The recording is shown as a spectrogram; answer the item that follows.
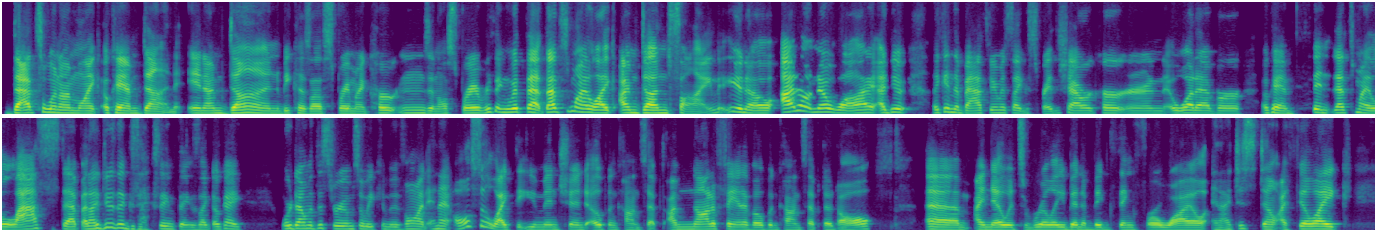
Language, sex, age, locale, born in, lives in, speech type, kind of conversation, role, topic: English, female, 50-54, en-US, United States, United States, conversation, podcast, host, What makes a home feel truly welcoming and peaceful?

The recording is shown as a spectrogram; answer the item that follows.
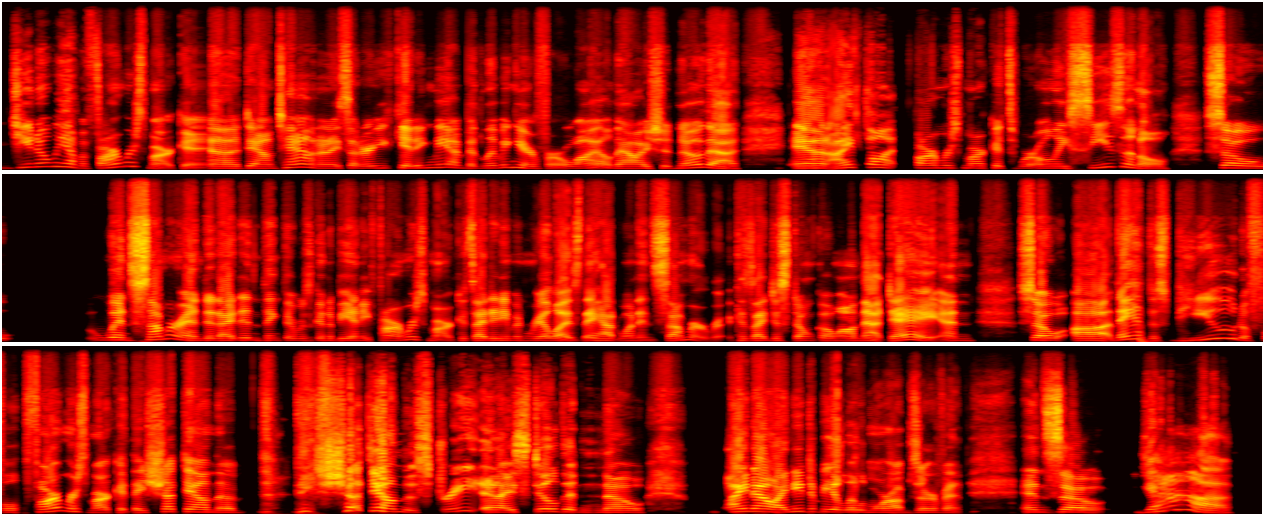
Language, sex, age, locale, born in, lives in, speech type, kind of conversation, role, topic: English, female, 60-64, en-US, United States, United States, conversation, unstructured, none, What is something surprising you have learned about your community?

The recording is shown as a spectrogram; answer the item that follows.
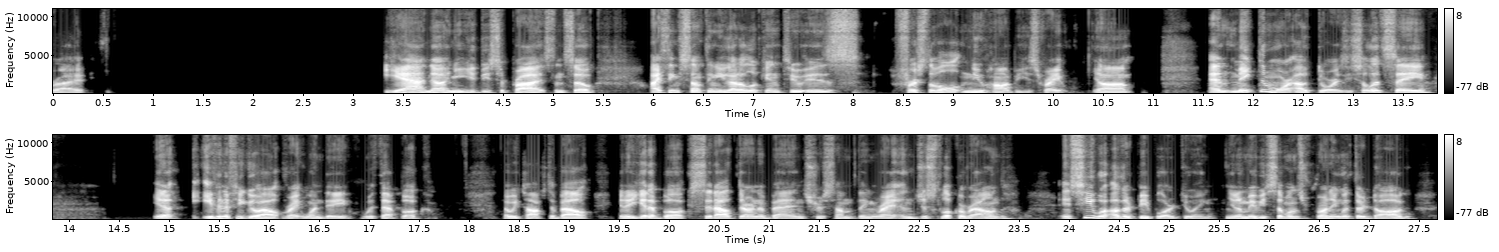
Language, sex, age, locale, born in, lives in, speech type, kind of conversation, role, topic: English, male, 20-24, en-US, United States, United States, conversation, advice, advisor, How can I make my workday and evenings feel less repetitive?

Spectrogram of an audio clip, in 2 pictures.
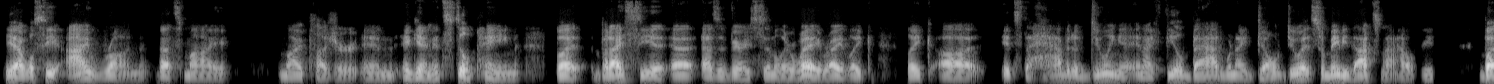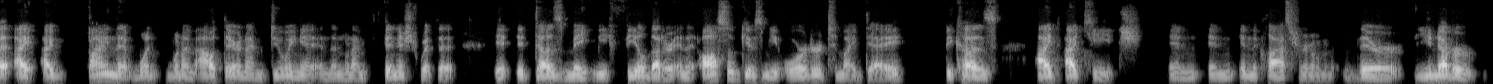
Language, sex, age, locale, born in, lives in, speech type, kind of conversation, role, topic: English, male, 45-49, en-US, United States, United States, conversation, podcast, host, In what ways can regular physical activity support our mental and emotional well-being?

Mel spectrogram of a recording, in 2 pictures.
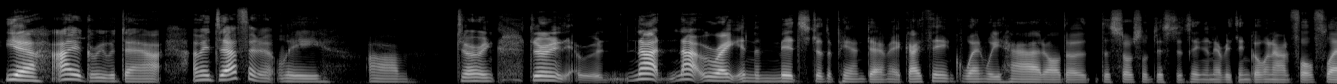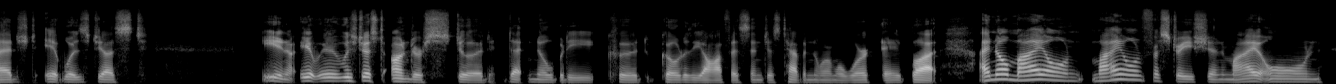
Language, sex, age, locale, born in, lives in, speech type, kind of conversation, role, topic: English, female, 55-59, en-US, United States, United States, conversation, unstructured, none, What do you think about the rise of remote work in recent years?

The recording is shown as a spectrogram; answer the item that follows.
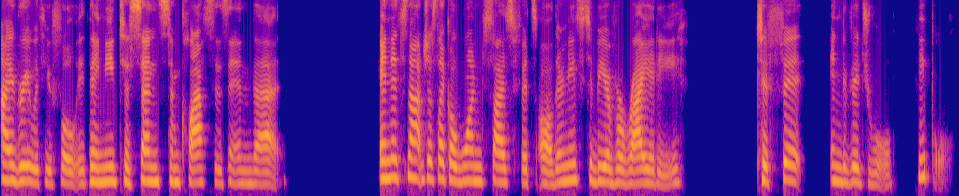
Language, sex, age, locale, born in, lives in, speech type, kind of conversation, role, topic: English, female, 30-34, en-US, United States, United States, conversation, unstructured, none, What class do you wish schools offered?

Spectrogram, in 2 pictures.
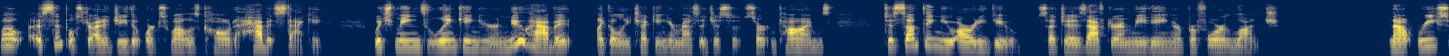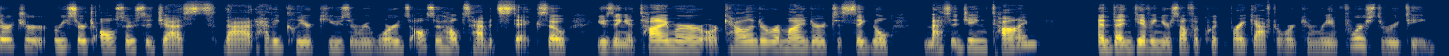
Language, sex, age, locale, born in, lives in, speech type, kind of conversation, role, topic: English, female, 45-49, en-US, United States, United States, read, expert-assistant, expert, How can daily planning minimize distractions and increase focus?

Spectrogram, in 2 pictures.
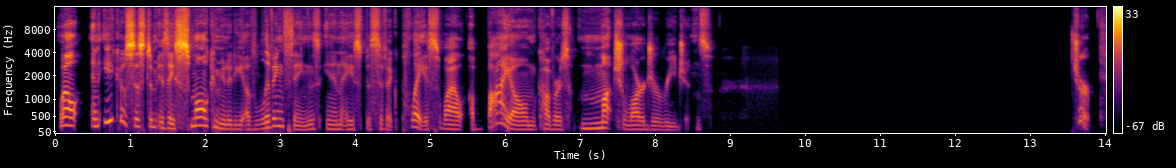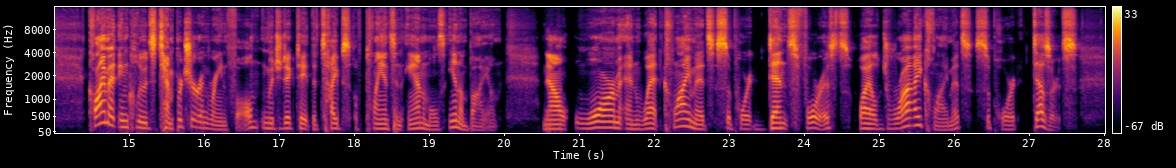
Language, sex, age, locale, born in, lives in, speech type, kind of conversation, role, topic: English, male, 35-39, en-US, United States, United States, read, expert-assistant, expert, What is a biome?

